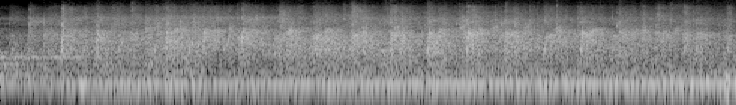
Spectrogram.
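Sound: audience applauding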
